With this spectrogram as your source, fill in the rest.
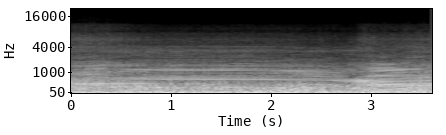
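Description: A loud, modified Yamaha R1M motorcycle engine drones steadily close by, its pitch holding level and then rising near the end as it revs up.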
